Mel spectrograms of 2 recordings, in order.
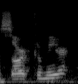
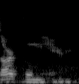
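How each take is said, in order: First: The word begins with an s sound. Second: The word begins with a z sound.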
